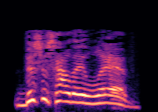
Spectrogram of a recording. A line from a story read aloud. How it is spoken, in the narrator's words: a tourist lady snapped at me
